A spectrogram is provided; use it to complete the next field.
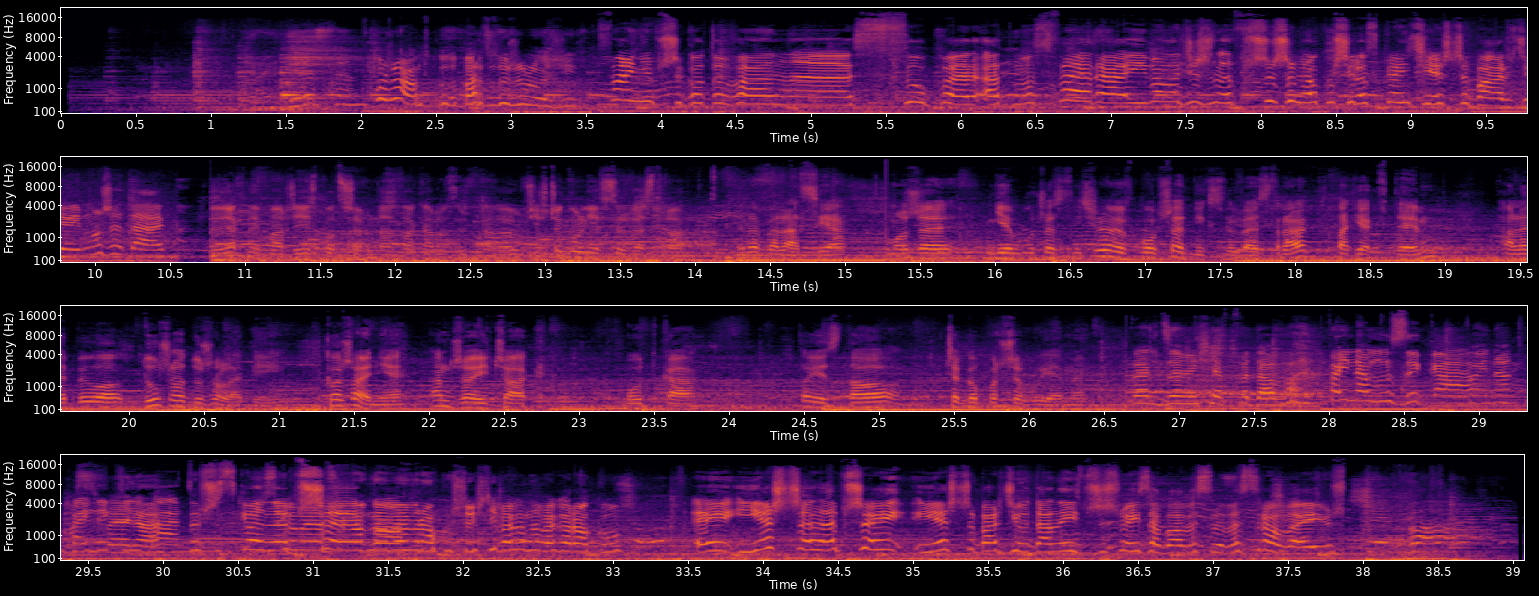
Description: Mieszkańcy Lublina świętowali w ostatni dzień roku na Placu Teatralnym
